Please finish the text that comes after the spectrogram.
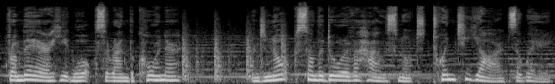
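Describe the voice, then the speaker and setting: An actress as a composed storyteller, giving scripted dramatic narration for a gothic radio play. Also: female voice, on the low side, normal speed, lightly acted. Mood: suspenseful. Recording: loud music under voice.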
